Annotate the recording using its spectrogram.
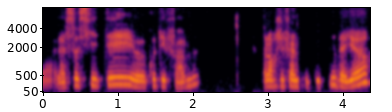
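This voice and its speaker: A woman speaks with ordinary pitch variation. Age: 60s. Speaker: retired journalist. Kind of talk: interview. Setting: recorded outside the studio. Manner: hesitant, many fillers and repetitions.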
